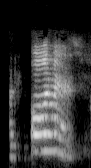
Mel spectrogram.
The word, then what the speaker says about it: honest: Because this is silent. Okay, and see the pronunciation. Ah, it starts with a. A is a vowel. Honest. Honest. We don't say honest. We say honest.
